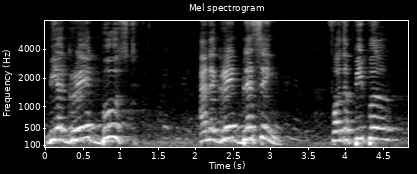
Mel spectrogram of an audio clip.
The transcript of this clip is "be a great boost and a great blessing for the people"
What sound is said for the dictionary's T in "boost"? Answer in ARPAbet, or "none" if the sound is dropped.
T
